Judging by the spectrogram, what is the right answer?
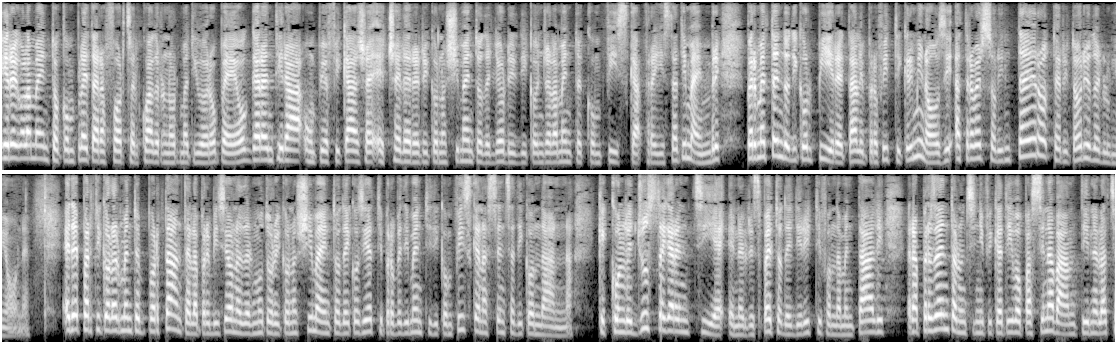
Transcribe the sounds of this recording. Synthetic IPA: ilrːeɡolament̪okomplɛːt̪arafːɔrt̪sailkwaːd̪ɾonormat̪iːvoewɾopɛːoɡaɾant̪iɾaʔumpjuefːikaːt͡ʃeʔet͡ʃːɛːleɾerikonoʃːiment̪od̪eʎːord̪inid̪ikond͡ʒelament̪oekːoɱfiskafɾaʎːist̪aːt̪imɛmbɾipermet̪ːɛnd̪od̪ikolpiːɾet̪aːlipɾofit̪ːikɾiminoːziʔat̪ːɾavɛrsolint̪ɛːɾot̪erːit̪ɔːɾjod̪elːunjo̰ːnḛed̪ɛpːart̪ikolarment̪eimport̪ant̪elapɾevizjoːned̪elmut̪orikonoʃːiment̪od̪ejkozid̪et̪ːipɾovːed̪iment̪id̪ikoɱfiskainasːɛnt̪sad̪ikond̪anːa̰kekːonled͡ʒust̪eɡaɾant̪siːeʔenːelrispɛt̪ːod̪ejd̪iɾit̪ːifond̪ament̪aːlirapːɾezɛnt̪anounsiɲːifikat̪iːvopasːoinavant̪inelːat̪s

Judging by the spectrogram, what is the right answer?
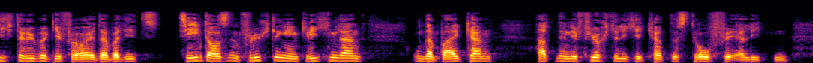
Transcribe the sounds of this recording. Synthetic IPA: ɪçd̥aʁyːbɐɡəfʁ̥ɔʏtaːbɐdiː | t͡seːntʰaʊzn̩dn̩flʏçtlɪŋəɪnɡʁiːçn̩land | ʊndambalkʰaːn | hatn̩æɪnəfʏɐçtɐlɪçəkʰatastʁ̥oːfəɛɐlɪtn̩

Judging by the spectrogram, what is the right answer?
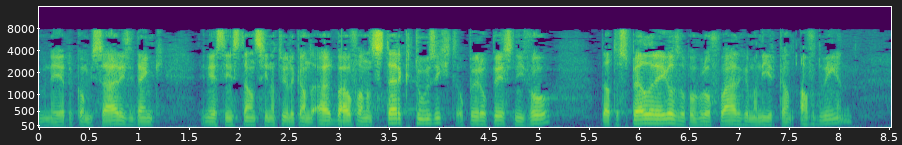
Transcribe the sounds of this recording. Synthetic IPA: məneːrdəkɔmɪsaːɾɪsɪɡ̚dɛŋk | ɪneːrstəɪnstɑnsinɑtyːɾləkaːndə̰ʔœɥd̚bɔwvɑnənstɛrktuzɪxtɔpøːɾopeːsnivoː | d̥ɑt̚dəspɛlˠreːɣəlˠsɔpənɣəloːfʋaːrdəɣəmaniːrkɑnɑvdʋɪŋən

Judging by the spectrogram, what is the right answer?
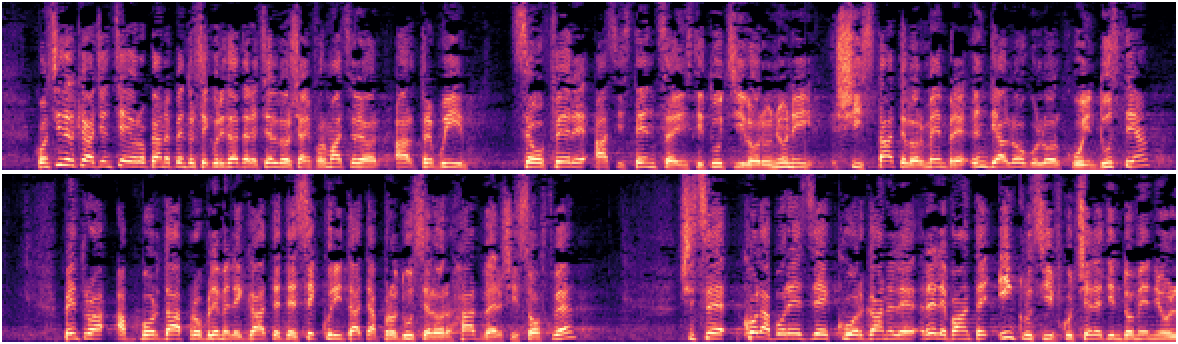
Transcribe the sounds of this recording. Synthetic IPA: ko̞nsid̪e̞rkəad͡ʒe̞nt̪siae̞uɾo̞peanəpe̞nt̪ɾuse̞kuɾit̪at̪eaɾe̞t̪selelo̞rʃiainfo̞rmat̪silo̞rart̪ɾe̞bui | səo̞fe̞ɾe̞ʔasist̪e̞nt̪səinst̪it̪ut̪siːlo̞ɾuniunijʃist̪at̪e̞lo̞rme̞mbɾe̞ʔɨnd̪ialo̞ɡulːo̞rkuind̪ust̪ɾia | pe̞nt̪ɾuaːbo̞rd̪apɾo̞ble̞me̞le̞ɡat̪e̞d̪e̞se̞kuɾit̪at̪eapɾo̞d̪use̞lo̞rhard̪werʃiso̞ft̪wer | ʃisəko̞labo̞ɾe̞ze̞kuo̞rɡane̞le̞ɾe̞le̞vant̪e̞iŋklusivkut͡ʃe̞le̞d̪ind̪o̞me̞njul

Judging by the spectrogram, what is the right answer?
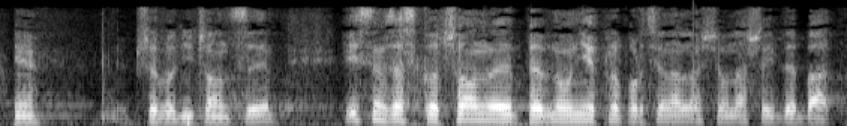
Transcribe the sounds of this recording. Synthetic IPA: ɛ | pʂɛvɔd̪ɲit͡ʂɔnt̪sɘjɛst̪ɛmzaskɔt͡ʂɔnɘpɛvnɔ̃w̃ɲɛpɾɔpɔɾt̪sʲjɔnalnɔɕt͡ɕɔ̃w̃naʂɛjd̪ɛbat̪ɘ̥

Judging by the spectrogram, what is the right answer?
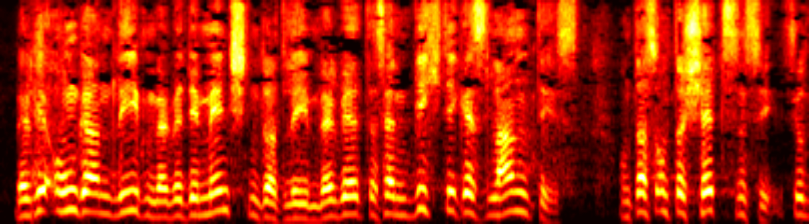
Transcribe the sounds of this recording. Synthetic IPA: vaɪlviːɐʔʊŋɡaɐnliːbm̩vaɪlviːɐdiːmɛnʃn̩dɔɐtliːbm̩vaɪlviːɐd̥asæɪnvɪçtɪɡəslantɪst | ʊnt̚d̥asʊntɐʃɛt͡sn̩zḭːz̥iʊ̃

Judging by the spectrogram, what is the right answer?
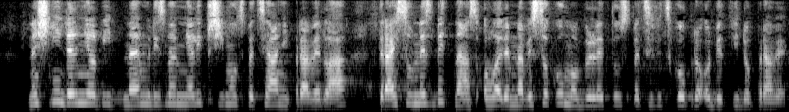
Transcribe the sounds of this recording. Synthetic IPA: dnɛʃɲiːdɛnmɲɛlbiːd̪̚dnɛmɡdɪzmɛmɲɛlɪpr̥ijmo̞wt̪spɛt͡sɪaːlɲiːpɾavɪdlakt̪ɛɾaːjso̞wnɛzbɪt̪naːsʔo̞ɦlɛdɛmnavɪso̞ko̞wmo̞bɪlɪt̪uspɛt͡sɪfɪt͡skowpɾo̞ʔodvjɛt̪viːdo̞pɾavɪ̰

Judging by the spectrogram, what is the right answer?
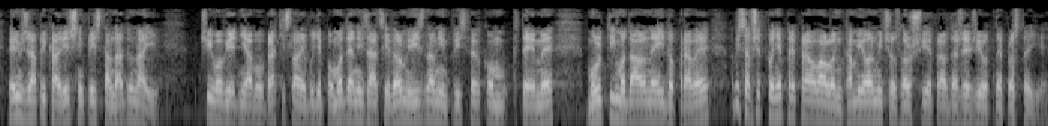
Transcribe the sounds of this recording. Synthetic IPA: ʋɛɾiːmʒɛnapɾiːklad̪ɾɪɛt͡ʃniːpɾiːst̪aʊnad̪unaji | t͡ʃiʋɔʋɪɛd̪ɲialbɔvbɾacislaʋɛbuɟɛpɔmɔd̪ɛɾnizaːt͡siɛʋɛʎmiʋiːznamniːmpɾiːspɛʊkɔmkt̪ɛːmɛmult̪imɔd̪aːlnɛjd̪ɔpɾaʋɛabisafʃɛt̪̚kɔɲɛpɾɛpɾaʋɔʋalɔlɛŋkamiɔːnmit͡ʃɔzɦɔɾʃujɛpɾaʊd̪aʒɛʒiʋɔt̪nɛːpɾɔst̪ɾɛɟɪɛ̰

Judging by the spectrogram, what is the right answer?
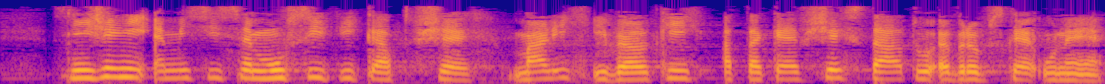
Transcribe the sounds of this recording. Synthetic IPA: sɲiːʒɛɲiːʔɛmɪsiːsɛmusiːt̪iːkat̪fʃɛxmaliːxʔɪvɛlkiːxʔat̪akɛːfʃɛxst̪aːt̪uːʔɛvɾopskɛːʔunɪjɛ

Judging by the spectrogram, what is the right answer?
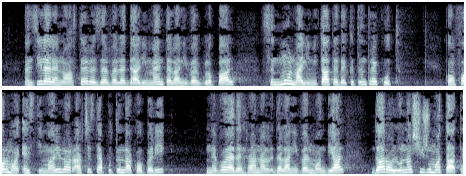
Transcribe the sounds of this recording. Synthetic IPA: ɨnzile̞le̞noast̪ɾe̞ɾe̞ze̞rve̞le̞d̪e̞alime̞nt̪e̞lanive̞lɡlo̞bal | sunt̪mult̪majlimit̪at̪e̞d̪e̞kɨt̪ɨnt̪ɾe̞kut̪ | ko̞nfo̞rmʔe̞st̪iməɾilo̞rʔa̰t͡ʃe̞st̪eaput̪ɨnd̪ako̞pe̞ɾi | ne̞vo̞jad̪e̞ɦɾanəd̪e̞lanive̞lmo̞nd̪ial | d̪oaɾo̞lunəʃiʒumət̪at̪e̞

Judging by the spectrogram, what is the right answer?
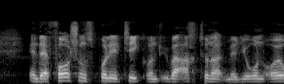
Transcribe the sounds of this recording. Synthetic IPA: ʔɪndeːɐfɔɐʃʊŋspʰolitʰiːkʰʊntʔyːbɐʔaχthʊndɐtmɪljoːnənʔɔʏ

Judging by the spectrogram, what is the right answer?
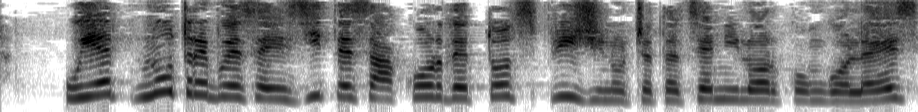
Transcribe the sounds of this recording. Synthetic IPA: uje̞t̪nut̪ɾe̞buje̞səezit̪e̞səako̞rd̪e̞t̪o̞t̪spɾiʒinult͡ʃe̞t̪ət̪senilo̞rko̞ŋɡo̞le̞zʲ

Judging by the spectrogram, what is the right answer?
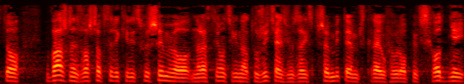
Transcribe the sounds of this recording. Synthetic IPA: st̪t̪ːɔ | vaʐnɛzvwaʂt͡ʂaft̪ɛd̪ɘkʲjɛd̪ɘswɘʂɘmɘɔnaɾast̪ajɔnt̪sɘxnat̪uʐɘt͡ɕaɣzvʲjɔ̃w̃zanɘxspʂɛmɘt̪ɛmskɾajufɛwɾɔpɘfsxɔd̪ɲej

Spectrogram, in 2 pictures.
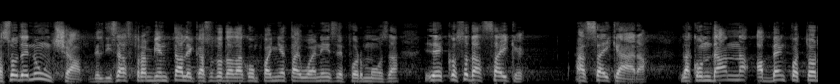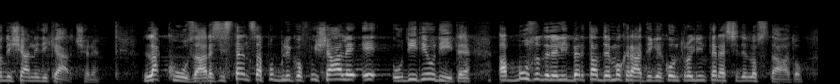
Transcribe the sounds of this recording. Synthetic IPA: lasuːad̪enunt͡ʃa̰d̪eld̪izast̪ɾoambjent̪aːlɛkːazuːt̪ad̪alakompaɲːiːat̪ajwanɛːzeformɔːzaʎɛkːost̪at̪ | asːajkaːɾa̰lakond̪anːaʔabːɛŋkwat̪ːɔrd̪it͡ʃianːid̪ika̰rt͡ʃeɾḛlakːuːzarezist̪ɛnt̪sapubːlikoufːit͡ʃaːleʔːud̪iːt̪̬eud̪iːt̪eabːuːzod̪elːelibert̪ad̪ːemokɾaːt̪ikekont̪ɾoʎint̪eɾɛsːid̪elːost̪a̰ːt̪o

